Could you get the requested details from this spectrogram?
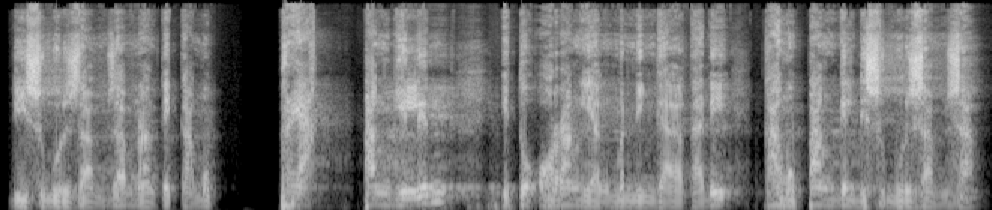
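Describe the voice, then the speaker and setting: A man doing a calm old sheikh giving orders. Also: low-pitched, measured pace. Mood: instructing. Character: wise old male sheikh giving instructions. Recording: echoey mosque hall.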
